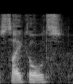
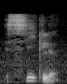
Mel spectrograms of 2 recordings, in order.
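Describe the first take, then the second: First: The word is pronounced the English way. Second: The word is pronounced the French way. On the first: "je trouve ça plus classe de le lire à, à l'anglaise" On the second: "ça se lit cycle en français"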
